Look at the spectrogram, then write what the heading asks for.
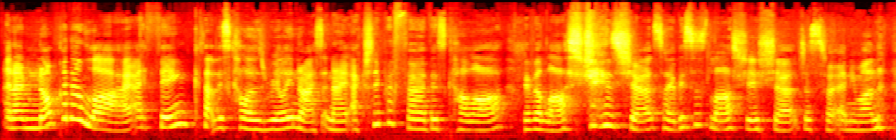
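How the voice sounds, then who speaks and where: An Australian woman and teacher-seller chatting casually to camera in a vlog, a little congested and croaky, rambling with lots of fillers. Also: fairly high pitch, normal speed, hardly any pauses. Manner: rambling, filler-heavy, laughs often. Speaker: teacher and online resource seller.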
